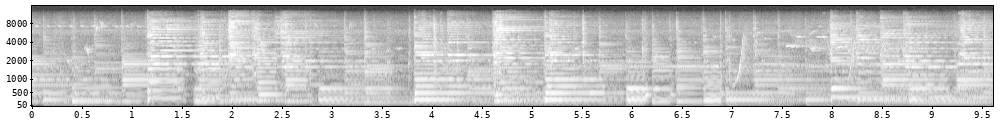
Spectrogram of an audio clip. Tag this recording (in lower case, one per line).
music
